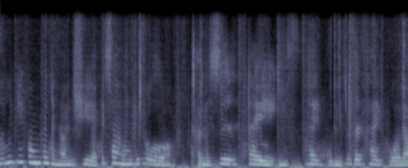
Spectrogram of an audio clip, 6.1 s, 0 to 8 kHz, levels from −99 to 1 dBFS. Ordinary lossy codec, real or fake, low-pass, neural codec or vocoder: none; fake; 7.2 kHz; codec, 16 kHz, 1 kbps, FreqCodec, smaller model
